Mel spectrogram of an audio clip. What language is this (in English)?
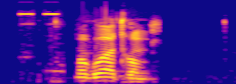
Kalkoti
